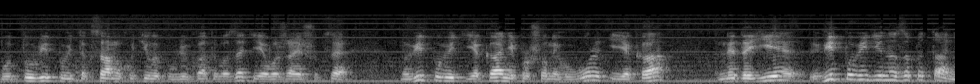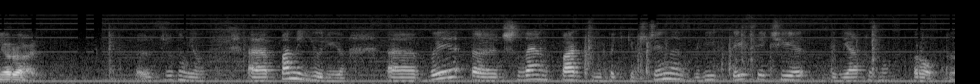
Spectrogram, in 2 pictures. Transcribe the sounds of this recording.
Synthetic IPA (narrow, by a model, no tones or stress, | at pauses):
bɔt̪uʋʲid̪̚pɔʋʲid̚ʲt̪ɑksɑmɔxɔtʲilˠɪpublʲikʊʋɑt̪ɪʋɐzɛtʲijaʋʋɐʒɑjʊʃt͡ʃɔt̪sɛ | nɔʋʲid̪̚pɔʋʲidʲjɐkɑnʲipɾɔʃɔnɛɦɔʋɔɾɪtʲijɐkɑ | nɛd̪ɐjɛʋʲid̪̚pɔʋʲidʲinɐzɐpɪt̪ɑnʲːɐɾeɑ̰lʲnɔ | zrɔzʊmʲilˠɔ | pɑnɛjuɾʲijʊ | ʋɪt͡ʃlˠɛnpɑrtʲijibɐtʲkʲiwʃt͡ʃɪnɐzd̪ʲʋʲit̪ɪsʲɐt͡ʃʲi | d̪eʋʲjat̪ɔɦɔ | rɔkʊ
